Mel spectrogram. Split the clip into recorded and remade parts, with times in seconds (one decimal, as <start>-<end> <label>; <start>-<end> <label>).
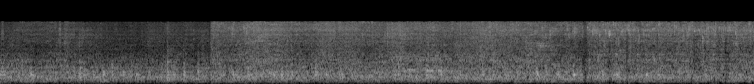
0.0-2.1 remade; 2.1-2.6 recorded; 2.6-4.8 remade; 4.8-7.5 recorded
